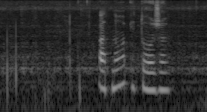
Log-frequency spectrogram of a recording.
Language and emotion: Russian, neutral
